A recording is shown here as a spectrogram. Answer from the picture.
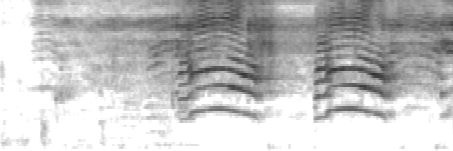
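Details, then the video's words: Indian peafowl (peacock) in Belo Jardim, Pernambuco, Brazil, calling by day or at sunset: two loud, wailing calls about a second apart, each rising then falling in a harsh, nasal arc, over a faint background hiss. "SOM DE PAVÕES CANTANDO, O CANTO DO PAVÃO-peacock sound"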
